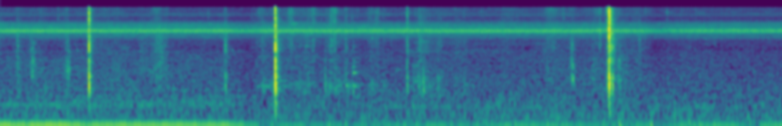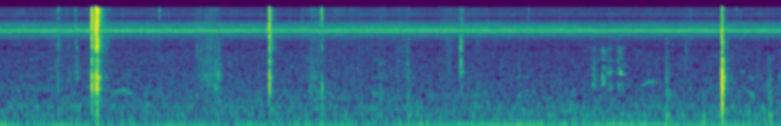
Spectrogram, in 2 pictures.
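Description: Steady high-pitched drone of insects, with a handful of sharp snaps or clicks every few seconds and faint clucking of chickens. A low hum fades out about three seconds in.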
